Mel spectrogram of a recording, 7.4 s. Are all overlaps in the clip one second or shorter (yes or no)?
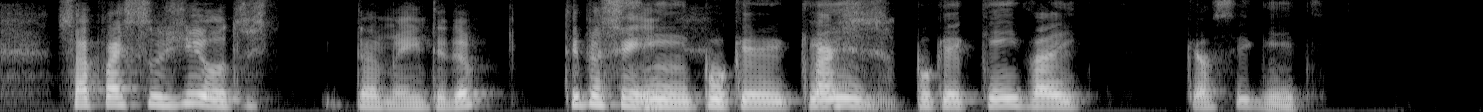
yes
